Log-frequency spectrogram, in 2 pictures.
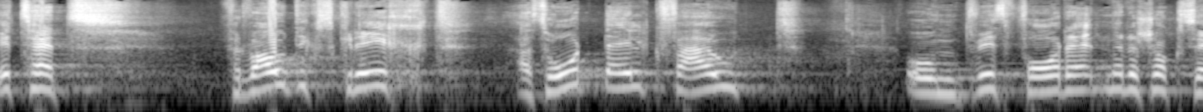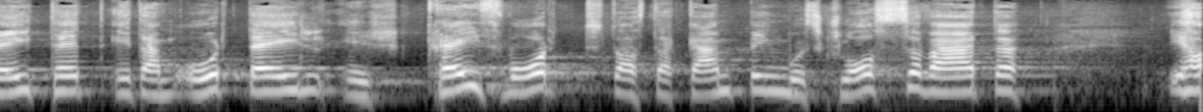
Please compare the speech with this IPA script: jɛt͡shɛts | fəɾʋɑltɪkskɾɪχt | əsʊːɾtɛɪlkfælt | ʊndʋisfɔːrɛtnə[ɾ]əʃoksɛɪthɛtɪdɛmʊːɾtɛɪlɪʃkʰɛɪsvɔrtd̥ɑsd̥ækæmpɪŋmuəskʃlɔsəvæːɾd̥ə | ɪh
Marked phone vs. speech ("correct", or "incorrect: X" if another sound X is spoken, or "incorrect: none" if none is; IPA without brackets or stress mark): correct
